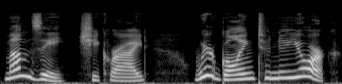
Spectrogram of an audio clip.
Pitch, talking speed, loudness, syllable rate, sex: 255 Hz, 140 wpm, -17 LUFS, 3.5 syllables/s, female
